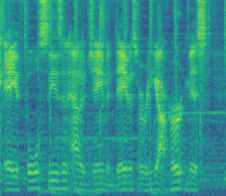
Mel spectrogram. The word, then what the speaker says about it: Jamin Davis: sorry for tackles now for the second level yamin davis or jamin davis sorry i always pronounced his name wrong he had 101 tackles was very good having a full season out of jamin davis where he got hurt missed about 60 65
